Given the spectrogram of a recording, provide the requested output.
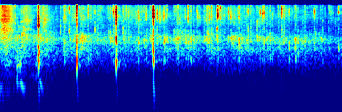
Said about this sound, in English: Can I get an amen? Amen. We can clap for that.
